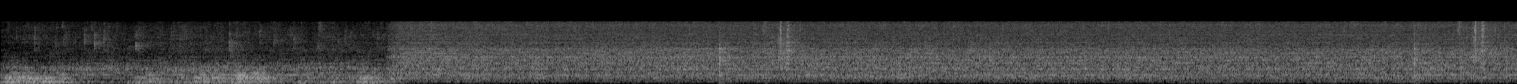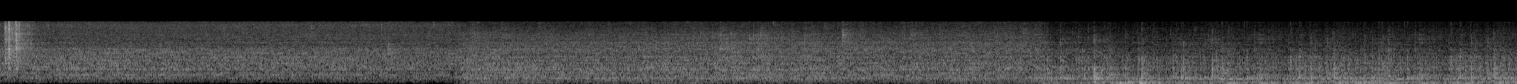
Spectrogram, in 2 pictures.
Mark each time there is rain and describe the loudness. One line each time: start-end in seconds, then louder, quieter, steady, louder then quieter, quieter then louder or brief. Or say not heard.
0.0-30.2 steady.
